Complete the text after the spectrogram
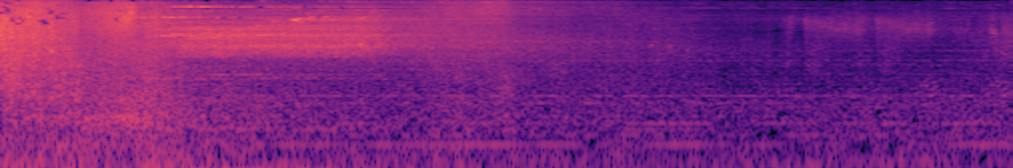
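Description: A triumphant fanfare plays and slowly fades.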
